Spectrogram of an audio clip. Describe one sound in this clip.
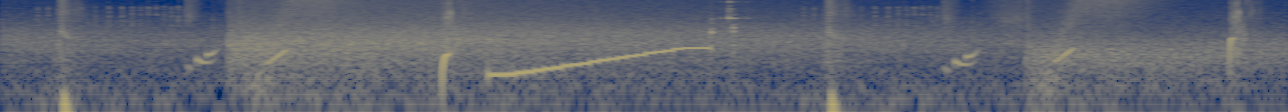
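A lure plops into water.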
